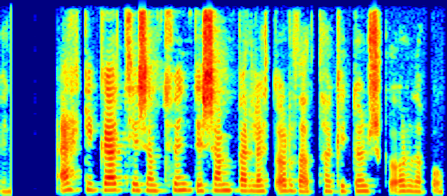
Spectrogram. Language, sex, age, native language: Icelandic, female, 30-39, Icelandic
